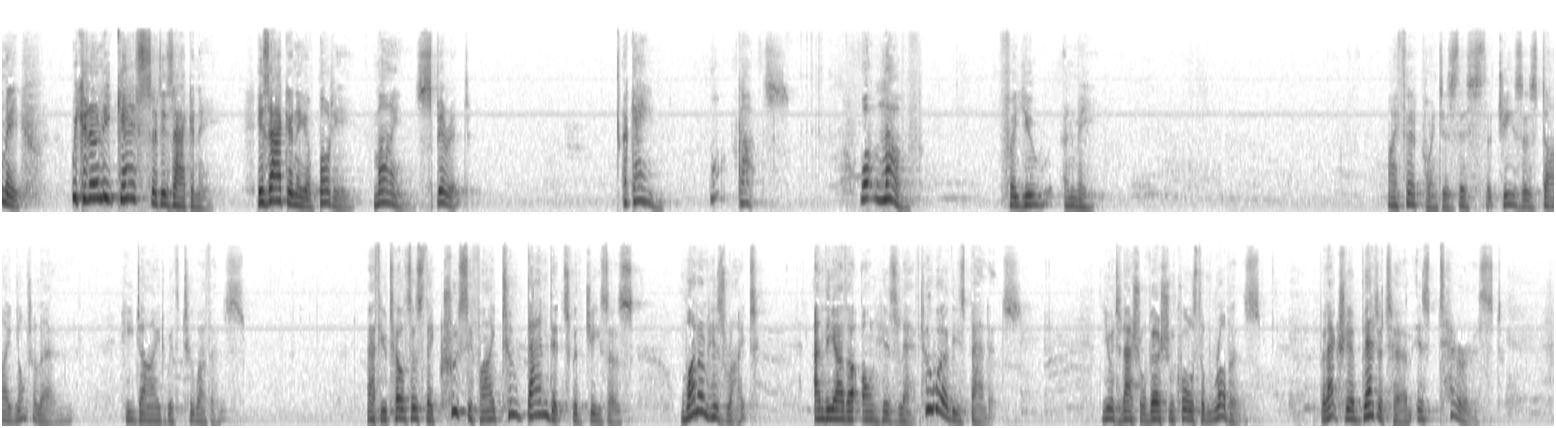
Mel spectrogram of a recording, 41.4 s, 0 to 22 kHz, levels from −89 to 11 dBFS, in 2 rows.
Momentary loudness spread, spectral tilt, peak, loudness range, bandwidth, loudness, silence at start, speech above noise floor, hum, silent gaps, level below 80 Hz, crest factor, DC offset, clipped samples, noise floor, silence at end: 21 LU; -6 dB/octave; -2 dBFS; 13 LU; 12.5 kHz; -25 LUFS; 0 s; 41 dB; 50 Hz at -60 dBFS; none; -70 dBFS; 26 dB; under 0.1%; under 0.1%; -65 dBFS; 0.85 s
